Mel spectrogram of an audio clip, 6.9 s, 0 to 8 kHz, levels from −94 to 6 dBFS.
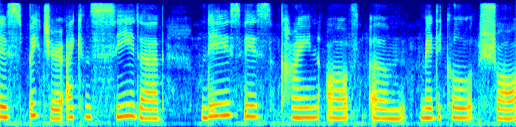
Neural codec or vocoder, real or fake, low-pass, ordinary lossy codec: codec, 16 kHz, 4.8 kbps, FACodec; fake; 7.2 kHz; none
